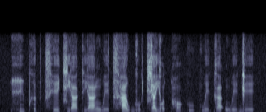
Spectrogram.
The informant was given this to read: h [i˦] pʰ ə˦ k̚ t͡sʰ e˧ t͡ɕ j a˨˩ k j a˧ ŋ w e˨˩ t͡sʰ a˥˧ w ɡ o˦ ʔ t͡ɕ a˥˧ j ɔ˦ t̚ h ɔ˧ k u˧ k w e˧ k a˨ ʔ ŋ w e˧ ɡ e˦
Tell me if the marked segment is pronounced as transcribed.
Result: yes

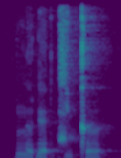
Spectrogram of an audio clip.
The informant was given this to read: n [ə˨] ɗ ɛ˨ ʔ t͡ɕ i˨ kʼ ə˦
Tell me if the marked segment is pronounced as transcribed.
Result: yes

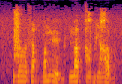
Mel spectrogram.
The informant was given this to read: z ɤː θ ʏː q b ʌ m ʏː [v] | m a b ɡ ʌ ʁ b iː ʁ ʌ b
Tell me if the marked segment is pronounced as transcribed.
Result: no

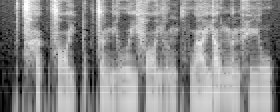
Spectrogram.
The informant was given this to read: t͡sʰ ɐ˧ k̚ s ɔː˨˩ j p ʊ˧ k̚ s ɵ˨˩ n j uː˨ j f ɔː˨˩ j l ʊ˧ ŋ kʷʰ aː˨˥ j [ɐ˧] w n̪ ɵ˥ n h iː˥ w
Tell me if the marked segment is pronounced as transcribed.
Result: no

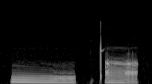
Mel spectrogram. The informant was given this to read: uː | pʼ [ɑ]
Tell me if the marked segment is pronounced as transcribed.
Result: yes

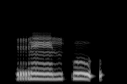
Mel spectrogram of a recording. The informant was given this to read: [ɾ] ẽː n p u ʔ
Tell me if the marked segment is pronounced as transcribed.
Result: no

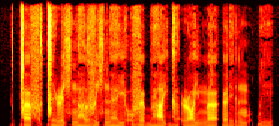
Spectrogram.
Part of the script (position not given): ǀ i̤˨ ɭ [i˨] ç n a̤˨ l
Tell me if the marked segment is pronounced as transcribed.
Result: yes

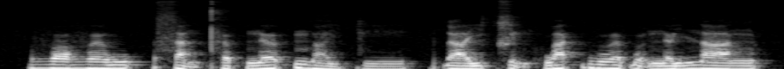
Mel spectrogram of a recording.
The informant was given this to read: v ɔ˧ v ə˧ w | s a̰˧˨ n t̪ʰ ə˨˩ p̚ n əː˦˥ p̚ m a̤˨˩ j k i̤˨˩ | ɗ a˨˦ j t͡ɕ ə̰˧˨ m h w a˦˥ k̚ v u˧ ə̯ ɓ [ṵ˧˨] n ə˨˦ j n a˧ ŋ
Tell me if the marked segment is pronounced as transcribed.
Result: no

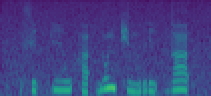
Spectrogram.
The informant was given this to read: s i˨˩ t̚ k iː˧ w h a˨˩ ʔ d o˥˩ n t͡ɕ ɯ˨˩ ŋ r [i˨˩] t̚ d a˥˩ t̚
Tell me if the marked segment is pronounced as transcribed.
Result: yes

